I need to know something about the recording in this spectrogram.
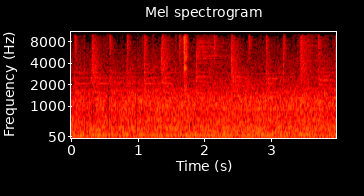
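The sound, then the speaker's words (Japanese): Steady, loud road rumble from inside a car driving in heavy rain with the wipers on, moving back to the normal lane while entering Fukagawa City, with a dense hiss and scattered faint splashing ticks as rain hits the vehicle. “うわマジか、ワイパー、ワイパー使うほど雨か。”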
